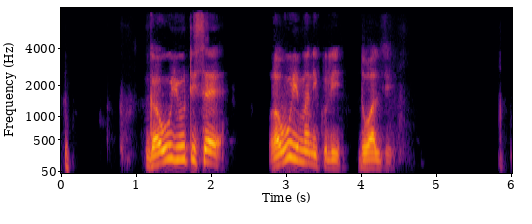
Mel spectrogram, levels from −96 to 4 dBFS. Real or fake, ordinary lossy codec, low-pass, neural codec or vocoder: fake; AAC, 32 kbps; 7.2 kHz; codec, 16 kHz in and 24 kHz out, 1 kbps, XY-Tokenizer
